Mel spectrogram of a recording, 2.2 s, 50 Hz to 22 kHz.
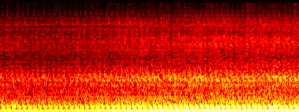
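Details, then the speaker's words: Military MEP-831A 3 kW generator with a single-cylinder Yanmar L70 296 cc diesel, 16 years old, fitted with a new governor controller: steady diesel thump settling smoothly to idle after a roughly 2,800 W load is removed; governor working properly. "you can hear that it just idled right down it did exactly what its job is"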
